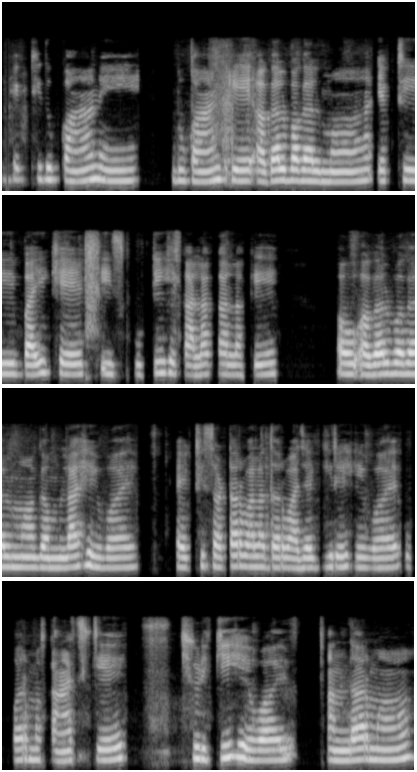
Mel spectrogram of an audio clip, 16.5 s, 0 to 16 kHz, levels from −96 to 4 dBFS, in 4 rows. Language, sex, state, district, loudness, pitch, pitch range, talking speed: Chhattisgarhi, female, Chhattisgarh, Raigarh, -17 LUFS, 205 Hz, 195-215 Hz, 130 wpm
